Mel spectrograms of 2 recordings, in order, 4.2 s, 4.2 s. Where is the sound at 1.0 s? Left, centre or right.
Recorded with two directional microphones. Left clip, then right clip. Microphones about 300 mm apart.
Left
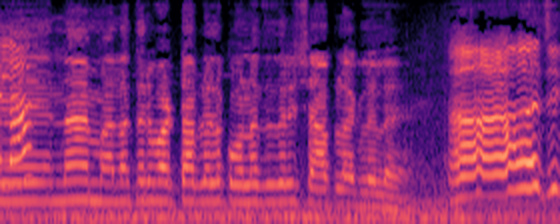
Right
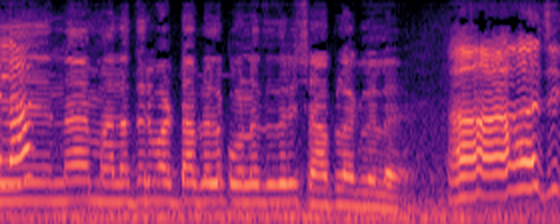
Left.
